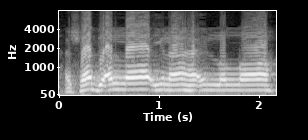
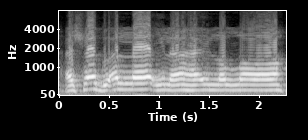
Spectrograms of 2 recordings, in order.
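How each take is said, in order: Both takes have the same delivery.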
